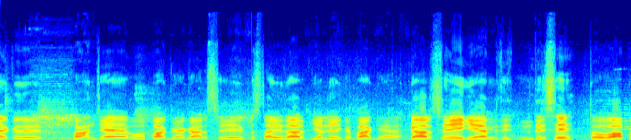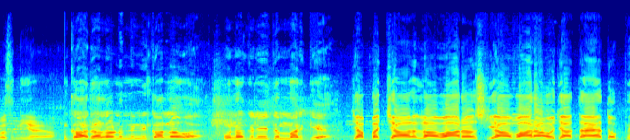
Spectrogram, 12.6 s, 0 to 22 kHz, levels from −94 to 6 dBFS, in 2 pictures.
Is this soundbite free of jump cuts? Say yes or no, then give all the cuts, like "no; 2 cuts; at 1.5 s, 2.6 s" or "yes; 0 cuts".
no; 6 cuts; at 2.5 s, 4.0 s, 5.8 s, 6.9 s, 8.4 s, 9.7 s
